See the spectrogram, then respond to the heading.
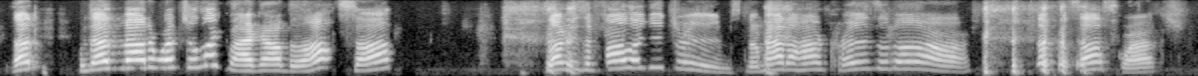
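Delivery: high cartoon character voice. Asked by another speaker to do his Meatwad: Meatwad voice. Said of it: "he did his Meatwad".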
